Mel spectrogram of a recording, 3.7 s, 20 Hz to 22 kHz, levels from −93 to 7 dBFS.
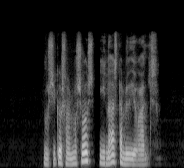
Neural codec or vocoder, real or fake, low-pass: autoencoder, 22.05 kHz, a latent of 192 numbers a frame, VITS, trained on one speaker; fake; 9.9 kHz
